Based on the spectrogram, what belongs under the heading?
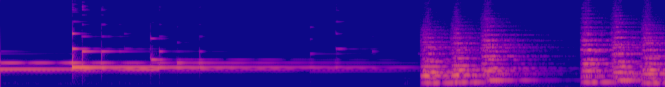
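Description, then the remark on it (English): A Wind River wind chime rings outside an office window: a few clear, sustained metallic notes struck at uneven moments, overlapping and slowly fading, before a person starts talking. “It's actually chiming at me right now. I have one right outside my office.”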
